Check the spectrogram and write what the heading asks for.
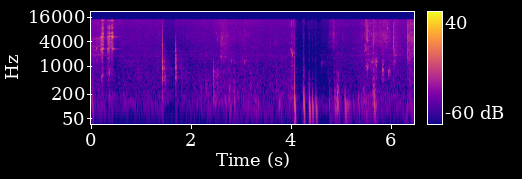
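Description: Microphone handling noise as the guests settle in: scattered clicks and rustles, then a cluster of heavy bumps about four seconds in.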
